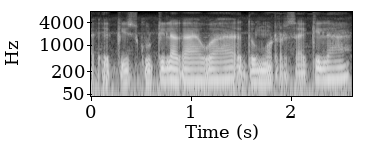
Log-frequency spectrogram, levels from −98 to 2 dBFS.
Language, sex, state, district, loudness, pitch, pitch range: Hindi, male, Jharkhand, Garhwa, -17 LUFS, 120 Hz, 115-125 Hz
